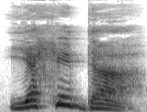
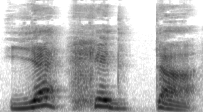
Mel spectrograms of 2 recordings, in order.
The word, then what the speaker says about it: Iechyd da: Iechyd da. Iechyd da. Yeah? Like, yeah, nice. It sounds like the word kid, but with a chyd. Chyd.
